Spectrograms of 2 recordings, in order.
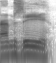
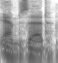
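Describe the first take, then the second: First: The letter Z is said as 'zee'. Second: The letter Z is said as 'zed'.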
